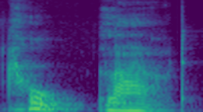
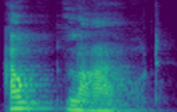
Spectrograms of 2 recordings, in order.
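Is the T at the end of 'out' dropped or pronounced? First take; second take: dropped; dropped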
